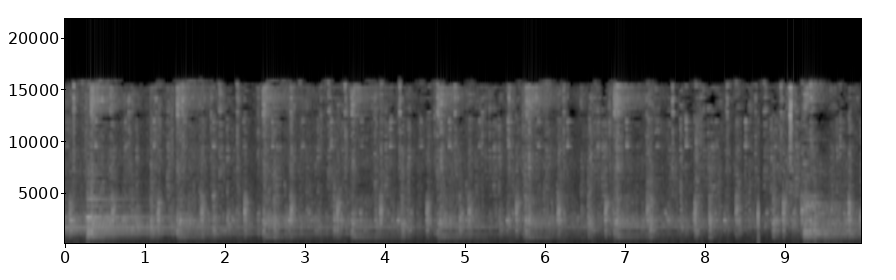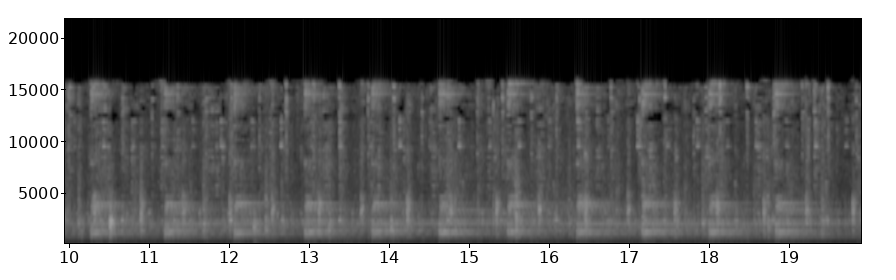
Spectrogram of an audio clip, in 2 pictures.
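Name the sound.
clock ticking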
